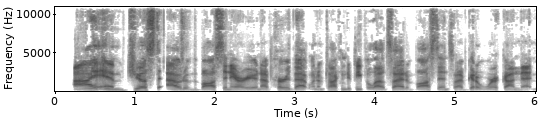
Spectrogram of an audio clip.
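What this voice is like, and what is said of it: Boston accent. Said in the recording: “Boston, right? You're from Boston ... So, the accent.”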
